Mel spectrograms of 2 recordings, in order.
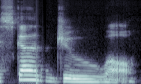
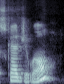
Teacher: in this pronunciation Americans will use three syllables and they'll say schedule again long short short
